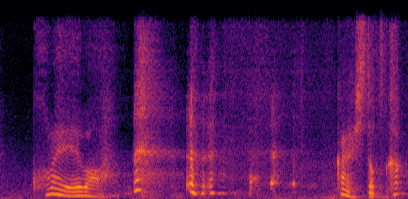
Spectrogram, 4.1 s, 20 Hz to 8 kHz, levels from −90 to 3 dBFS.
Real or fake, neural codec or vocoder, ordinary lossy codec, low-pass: fake; codec, 16 kHz in and 24 kHz out, 0.9 kbps, LongCat-Audio-Codec, fine tuned four codebook decoder; Opus, 64 kbps; 7.2 kHz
